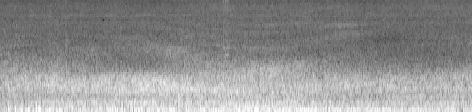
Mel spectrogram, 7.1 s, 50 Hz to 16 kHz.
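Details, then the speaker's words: 1994 Chevy C3500 HD 6.5 turbo diesel, code 36, hard start only cold/first start, around 80°F: steady low clatter with a loose, uneven beat after a hard start; owner suspects fuel system losing prime. "e I have my 98 there to the far right and it starts right up and you know it might puff a little bit of smoke but it doesn't smoke like this one so I understand you know this engine's a little bit more worn out than that one"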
